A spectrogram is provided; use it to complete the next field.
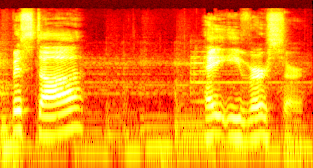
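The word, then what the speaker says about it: Bistahieversor: I remember seeing or they actually provide the pronunciation here B hey verer which is funny because I've I guess that's why they provided the pronunciation because I've always heard it pronounced bista High verser V hey verer oops Yeah a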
